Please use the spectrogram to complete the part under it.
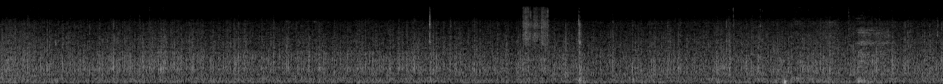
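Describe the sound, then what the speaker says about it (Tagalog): Steady rain falls outdoors at night during repair work on a 2018 Montero Sport with an automatic transmission stuck in park, a dense continuous hiss with scattered louder drops and no talk. "Maulan, pasensya na."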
